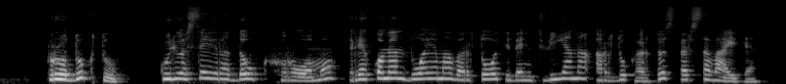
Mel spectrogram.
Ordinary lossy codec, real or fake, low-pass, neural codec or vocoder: Opus, 32 kbps; real; 14.4 kHz; none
